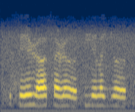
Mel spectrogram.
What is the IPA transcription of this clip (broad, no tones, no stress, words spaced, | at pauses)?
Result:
se ɭɐ sɐɭə | jelɐʎə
